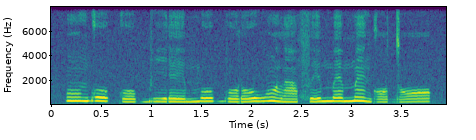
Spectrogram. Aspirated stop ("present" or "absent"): absent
